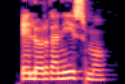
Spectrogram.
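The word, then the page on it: el organismo: Spain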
